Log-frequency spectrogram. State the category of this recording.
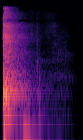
Sound effects > Objects / House appliances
